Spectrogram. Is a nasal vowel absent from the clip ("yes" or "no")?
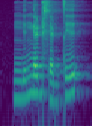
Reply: yes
